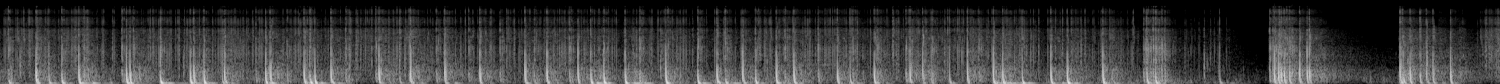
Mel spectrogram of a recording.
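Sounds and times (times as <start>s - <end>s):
firework cake bangs: 0.0s - 11.8s
firework crackle: 0.0s - 13.4s, 14.0s - 15.0s.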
